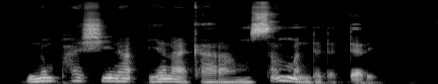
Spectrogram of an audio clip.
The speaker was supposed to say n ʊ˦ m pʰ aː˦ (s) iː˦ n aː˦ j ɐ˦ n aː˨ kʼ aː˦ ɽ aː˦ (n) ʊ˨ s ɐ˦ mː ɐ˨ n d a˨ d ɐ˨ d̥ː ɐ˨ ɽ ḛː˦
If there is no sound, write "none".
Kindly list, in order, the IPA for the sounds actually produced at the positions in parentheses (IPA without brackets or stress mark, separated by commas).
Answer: ʃ, m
